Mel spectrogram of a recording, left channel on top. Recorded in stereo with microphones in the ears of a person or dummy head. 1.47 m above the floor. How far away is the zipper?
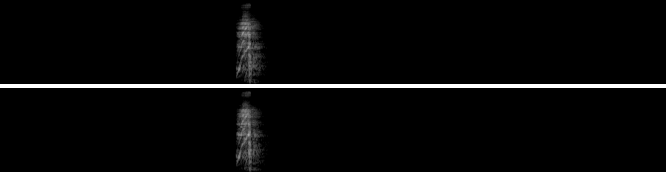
About 1.2 m.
